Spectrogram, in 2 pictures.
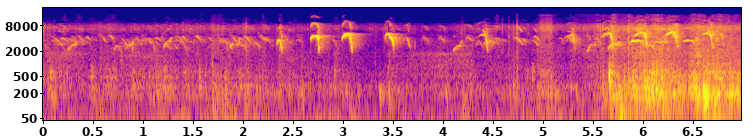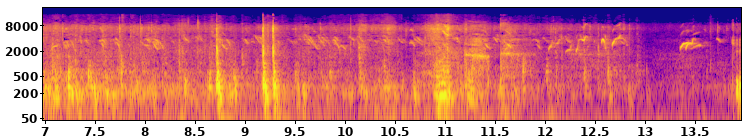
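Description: Chickens cluck and freshly hatched chicks peep in rapid, high chirps close by as they are moved, with rustling and handling noises in between.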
